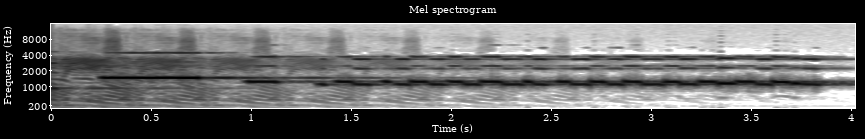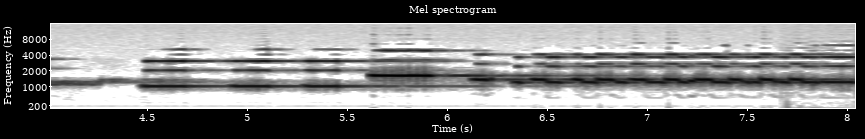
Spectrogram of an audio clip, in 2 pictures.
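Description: Bird-like whistled trills playing over a large sound system as a cumbia recording opens. A loud held note comes first, then warbling trills, then a run of short chirping notes about halfway through, and more trills to close.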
